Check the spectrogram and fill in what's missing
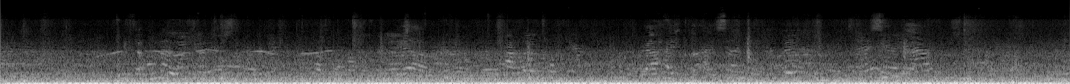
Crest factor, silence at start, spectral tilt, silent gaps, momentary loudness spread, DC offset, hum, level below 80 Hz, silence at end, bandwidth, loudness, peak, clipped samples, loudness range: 10 dB; 0 s; -8 dB/octave; none; 2 LU; under 0.1%; none; -10 dBFS; 0 s; 3 kHz; -18 LUFS; 0 dBFS; under 0.1%; 1 LU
